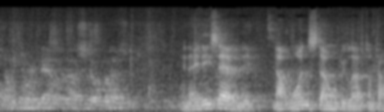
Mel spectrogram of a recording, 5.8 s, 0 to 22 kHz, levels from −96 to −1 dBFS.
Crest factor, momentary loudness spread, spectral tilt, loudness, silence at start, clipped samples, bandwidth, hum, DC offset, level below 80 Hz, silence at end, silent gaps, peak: 20 dB; 16 LU; -5 dB/octave; -26 LUFS; 0 s; under 0.1%; 17 kHz; none; under 0.1%; -60 dBFS; 0 s; none; -6 dBFS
